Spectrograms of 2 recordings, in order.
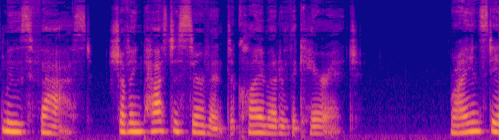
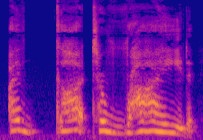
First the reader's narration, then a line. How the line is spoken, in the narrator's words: snarls Tom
